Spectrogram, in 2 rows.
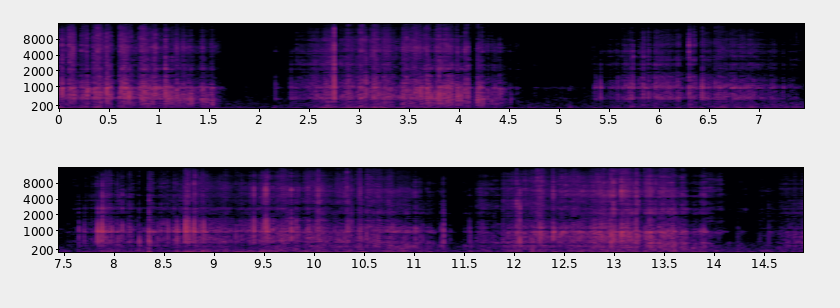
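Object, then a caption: Flat plywood heart plaque. Long dark nails scratch a solid, flat plywood heart-shaped plaque with a twine hanger as it lies on faux fur. Rough, dry rasping strokes run in steady rhythmic bursts, with bright scratchy texture over a low rumble. Brief pauses break up the scratching, near 2, 5, 7.5, 11.5 and 14 seconds.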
